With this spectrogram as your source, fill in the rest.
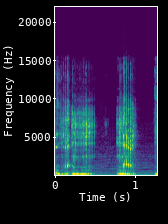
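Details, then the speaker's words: An adult comedian vocally imitates a friend's heavy snoring with two loud, rough, buzzy snorting bursts; the friend's own snoring kept waking him up. "él roncaba y el mismo ronquido lo despertaba, decía, "Puta, ¿quién está haciendo ruido?" se volvía a dormir y repetía"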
